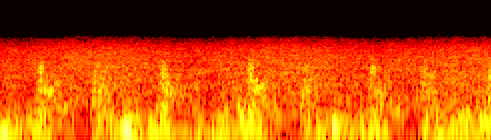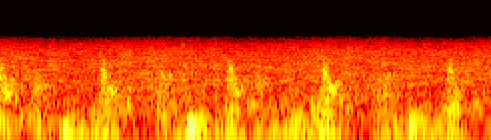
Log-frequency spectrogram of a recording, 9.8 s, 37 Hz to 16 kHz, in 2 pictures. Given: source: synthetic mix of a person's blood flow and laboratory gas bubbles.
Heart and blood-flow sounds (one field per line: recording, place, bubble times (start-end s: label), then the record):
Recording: Doppler ultrasound of blood flow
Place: precordium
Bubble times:
no bubbles
From the record:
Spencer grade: 0 (complete lack of bubble signals)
